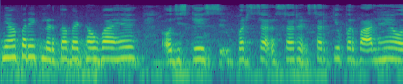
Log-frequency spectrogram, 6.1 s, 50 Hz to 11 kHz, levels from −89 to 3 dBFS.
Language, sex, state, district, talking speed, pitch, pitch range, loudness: Hindi, female, Chhattisgarh, Balrampur, 190 wpm, 245 Hz, 235-255 Hz, -15 LUFS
